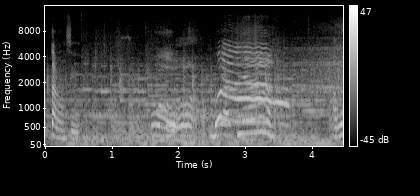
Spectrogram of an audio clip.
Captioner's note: crowd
